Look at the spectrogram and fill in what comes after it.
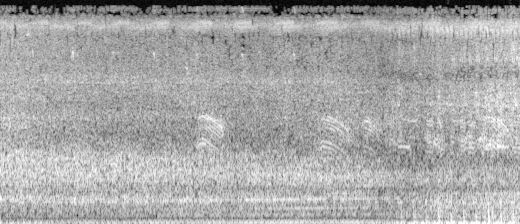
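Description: Distant train rumbling low and steady across open country, with crows cawing a few times from about three seconds in. A louder low rumble swells near the end.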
